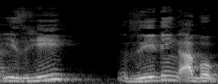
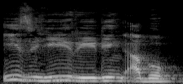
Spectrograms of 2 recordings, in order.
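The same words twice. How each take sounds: First: Said in the usual way. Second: Very slow, each word spaced out; slow dictation. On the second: Shown as a demonstration. Teacher reading the example to students, very slow and deliberate. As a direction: spell it out slowly for the class. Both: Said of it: "क्या वो पुस्तक पढ़ रहा है?".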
